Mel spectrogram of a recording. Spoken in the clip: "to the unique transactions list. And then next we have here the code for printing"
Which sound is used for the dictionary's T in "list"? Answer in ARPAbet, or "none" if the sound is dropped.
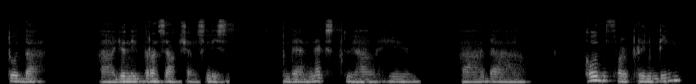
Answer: T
